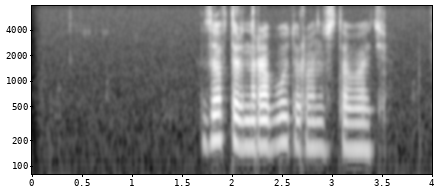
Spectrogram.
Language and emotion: Russian, neutral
